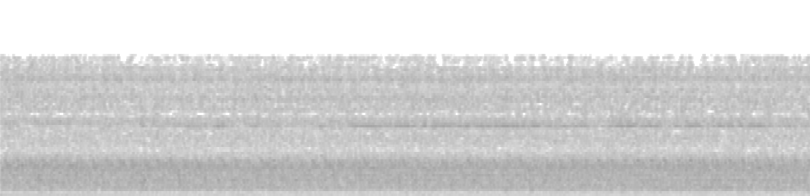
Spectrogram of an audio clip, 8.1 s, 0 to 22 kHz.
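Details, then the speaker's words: 2024 Nissan Z, started right after its first oil change with five litres added: a smooth, even low rumble with a steady beat and no knocks, ticks or misses. It sounds good, a normal idle. "sounds good"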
